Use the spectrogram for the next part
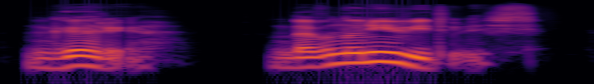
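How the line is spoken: Dry reply. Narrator (Russian): сухо отвечаю

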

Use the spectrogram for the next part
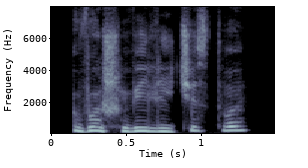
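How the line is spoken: Whisper. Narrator (Russian): прошептала я

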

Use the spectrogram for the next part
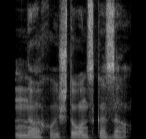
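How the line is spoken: Growled. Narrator (Russian): прорычал Орион

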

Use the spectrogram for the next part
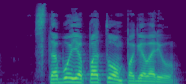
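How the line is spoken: Stern. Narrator (Russian): строго ответил я

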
